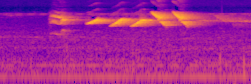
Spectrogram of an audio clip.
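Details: Yellow-bellied seedeater (papa-capim) singing its "tui tui" song: a high, bright phrase of about six rapid, sharply down-slurred whistled notes, rising in pitch toward the end, over a faint steady low hum.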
